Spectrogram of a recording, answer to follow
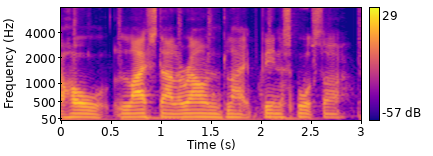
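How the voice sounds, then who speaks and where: A man whose voice is very deep and low speaks at a moderate pace. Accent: London. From London. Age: 20s. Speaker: clothing brand founder. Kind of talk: casual interview chat.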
